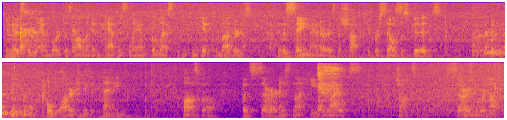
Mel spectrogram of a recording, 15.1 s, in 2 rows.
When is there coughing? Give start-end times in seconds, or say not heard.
0.1-1.1, 7.0-8.1, 11.6-13.1.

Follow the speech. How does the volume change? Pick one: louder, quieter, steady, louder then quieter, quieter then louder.
quieter.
